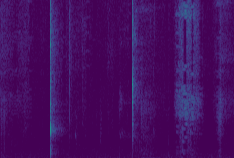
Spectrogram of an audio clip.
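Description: A sharp click about half a second in and a fainter one less than a second later, then a short breath near the end, close to the microphone.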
